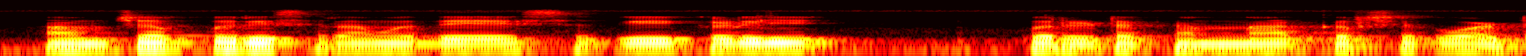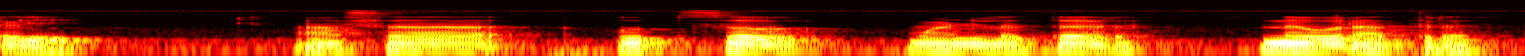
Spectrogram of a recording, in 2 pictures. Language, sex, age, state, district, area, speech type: Marathi, male, 30-45, Maharashtra, Osmanabad, rural, spontaneous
